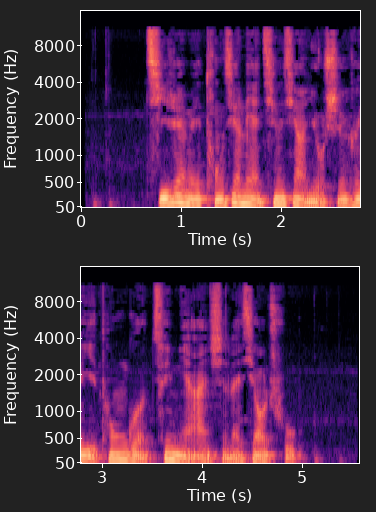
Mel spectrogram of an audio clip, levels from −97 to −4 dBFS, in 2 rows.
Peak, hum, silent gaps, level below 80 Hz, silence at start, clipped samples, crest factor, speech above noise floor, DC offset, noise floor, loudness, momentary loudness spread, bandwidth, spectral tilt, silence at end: -6 dBFS; none; none; -42 dBFS; 0.65 s; under 0.1%; 16 dB; 37 dB; under 0.1%; -60 dBFS; -23 LUFS; 9 LU; 11.5 kHz; -5 dB/octave; 0.6 s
